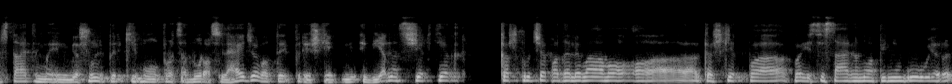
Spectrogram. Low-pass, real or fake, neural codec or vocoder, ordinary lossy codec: 7.2 kHz; fake; codec, 16 kHz, 4 kbps, FunCodec, trained on LibriTTS, 50 frames a second; Opus, 24 kbps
